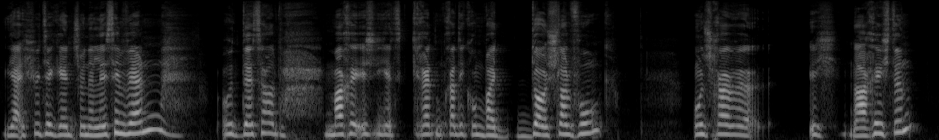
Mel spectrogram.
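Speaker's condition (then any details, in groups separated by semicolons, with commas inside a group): Down syndrome; present from birth, wears pacemaker, limits sport and rides; cannot speak freely very well, read prepared question aloud at wahlkampfarena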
